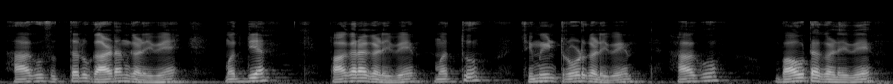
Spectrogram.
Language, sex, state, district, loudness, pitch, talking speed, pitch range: Kannada, male, Karnataka, Gulbarga, -27 LUFS, 125 Hz, 65 wpm, 110-145 Hz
